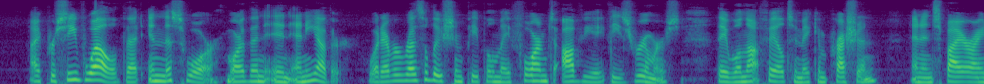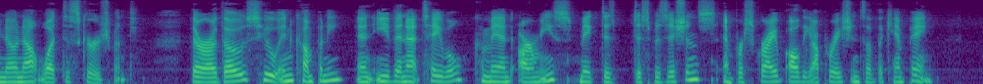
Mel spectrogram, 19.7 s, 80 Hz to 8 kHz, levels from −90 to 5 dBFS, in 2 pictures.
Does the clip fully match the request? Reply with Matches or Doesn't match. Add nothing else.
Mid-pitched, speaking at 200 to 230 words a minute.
Doesn't match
